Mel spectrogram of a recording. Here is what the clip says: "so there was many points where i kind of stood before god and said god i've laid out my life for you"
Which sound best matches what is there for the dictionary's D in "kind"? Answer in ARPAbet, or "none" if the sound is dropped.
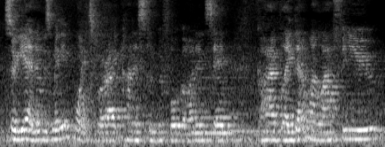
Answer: D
